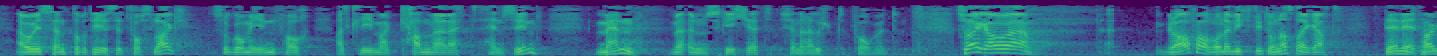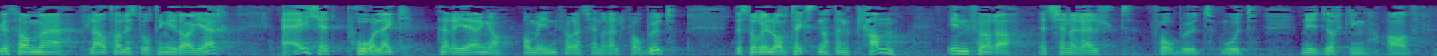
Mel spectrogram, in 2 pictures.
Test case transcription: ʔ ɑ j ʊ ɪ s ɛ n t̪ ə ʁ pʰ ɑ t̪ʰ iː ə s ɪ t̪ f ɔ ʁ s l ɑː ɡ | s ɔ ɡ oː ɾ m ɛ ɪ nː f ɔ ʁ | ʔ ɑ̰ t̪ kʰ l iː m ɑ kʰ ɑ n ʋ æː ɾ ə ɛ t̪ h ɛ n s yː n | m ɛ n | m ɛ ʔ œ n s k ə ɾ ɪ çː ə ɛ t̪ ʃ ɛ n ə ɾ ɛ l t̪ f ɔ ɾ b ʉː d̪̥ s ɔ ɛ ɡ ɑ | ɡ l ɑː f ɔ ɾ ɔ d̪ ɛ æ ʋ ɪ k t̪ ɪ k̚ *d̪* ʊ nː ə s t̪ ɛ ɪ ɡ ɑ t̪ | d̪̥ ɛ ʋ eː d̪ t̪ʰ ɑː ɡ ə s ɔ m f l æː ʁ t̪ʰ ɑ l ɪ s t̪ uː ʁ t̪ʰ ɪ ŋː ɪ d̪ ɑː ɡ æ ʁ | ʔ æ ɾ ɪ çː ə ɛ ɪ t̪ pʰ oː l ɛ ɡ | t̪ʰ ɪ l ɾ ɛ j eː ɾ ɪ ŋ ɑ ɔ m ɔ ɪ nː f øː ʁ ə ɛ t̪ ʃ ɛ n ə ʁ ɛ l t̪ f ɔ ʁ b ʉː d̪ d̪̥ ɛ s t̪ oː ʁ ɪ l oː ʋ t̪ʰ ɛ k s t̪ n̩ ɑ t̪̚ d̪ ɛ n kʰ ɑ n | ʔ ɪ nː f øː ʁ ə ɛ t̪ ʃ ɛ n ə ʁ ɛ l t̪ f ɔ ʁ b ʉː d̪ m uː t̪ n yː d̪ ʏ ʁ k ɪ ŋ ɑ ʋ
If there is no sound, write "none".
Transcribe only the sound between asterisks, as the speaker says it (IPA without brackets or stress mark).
t̪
